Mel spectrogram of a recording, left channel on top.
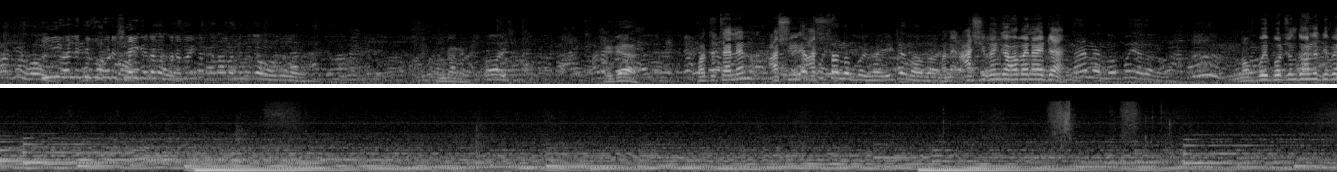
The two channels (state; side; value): different; both; correlation 0.00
